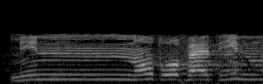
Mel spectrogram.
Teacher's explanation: نون ساكنة أدغمت في نون متحركة، فهذا الإدغام وفيه الغنة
